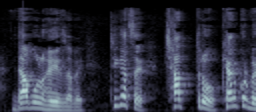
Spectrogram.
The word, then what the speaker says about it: ছাত্র: কি ভুল আছে ভাইয়া তোমার র ফালা যার সাথে থাকবে ওই বর্ণটা কিন্তু দৃত্ত হবে দৃত্ত মানে কি ভাইয়া ডাবল হবে ডাবল কিভাবে যেমন দেখো ছাদ তখন হয়ে যাবে কি ত্র দুইটা ত দুইটা ত হ্যাঁ আমরা যদি বলি চক্র তাহলে উচ্চারণটা কিরকম চক দুইটা ক তারপর র চক্র ঠিক আছে বা চক্র তো একইভাবে তোমার কি হলো ছাত্র অথবা ব্যতিক্রম দেখো এই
